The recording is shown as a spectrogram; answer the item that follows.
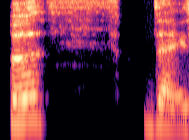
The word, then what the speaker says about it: birthday: where it comes in we say bath room we throw out the air bath room and birthday so the air comes out instead the position of the tang of the teeth is the same when we say mother but we don't throw out the air we bring it in mother so many of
